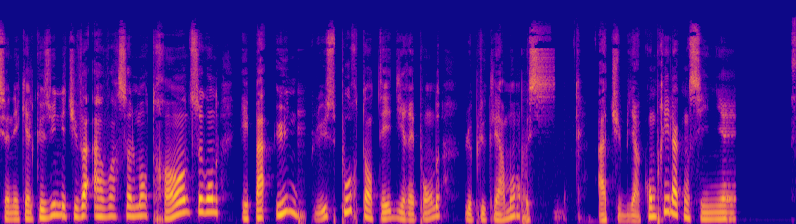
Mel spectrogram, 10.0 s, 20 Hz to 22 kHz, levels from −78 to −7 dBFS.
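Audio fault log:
0.74–0.79 s, 3.73–4.04 s, 6.45–7.19 s, 9.06–9.21 s: AAC frame loss with concealment. Brief smeared, noisy, phasey patches replace the sound. These last about 43 ms at 0.74 s, 171 ms just before "pour tenter d'y répondre" and 128 ms after "bien compris la". After "répondre le plus clairement", 341 ms of dropouts are scattered over 597 ms, the longest about 150 ms. The decoder lost AAC frames, the first gap fitting a single one, and rebuilt each from the last good spectrum.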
